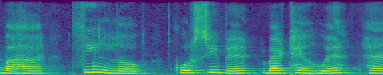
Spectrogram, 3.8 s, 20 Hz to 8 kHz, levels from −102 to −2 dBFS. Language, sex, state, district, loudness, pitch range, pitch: Hindi, female, Jharkhand, Garhwa, -15 LUFS, 235-270 Hz, 250 Hz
